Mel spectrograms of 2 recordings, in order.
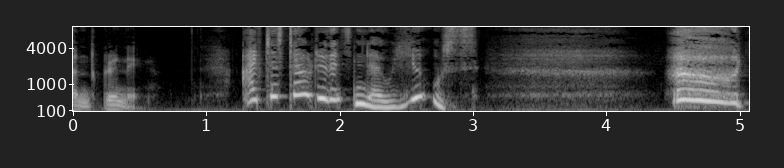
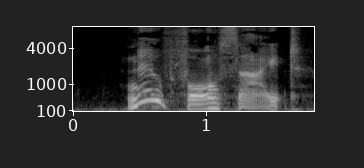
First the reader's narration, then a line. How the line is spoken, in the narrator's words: murmured Edmund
